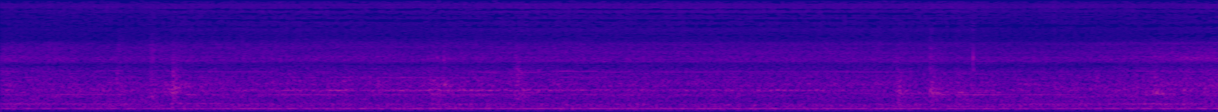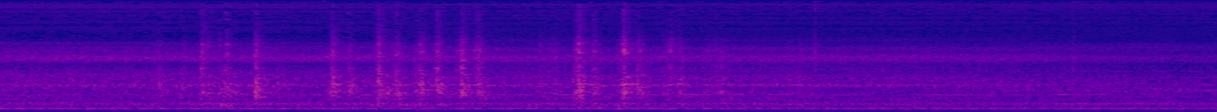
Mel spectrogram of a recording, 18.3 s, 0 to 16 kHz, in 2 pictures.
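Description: Hitachi Zaxis 210 hydraulic excavator's diesel engine running steadily under load. Past the middle comes a spell of knocks and clatter as a bucketful of earth is swung over and dropped into a dump truck.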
